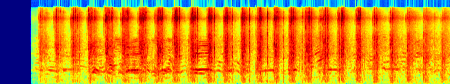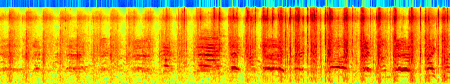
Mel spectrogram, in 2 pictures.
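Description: A squad of navy recruits jogging in step in boots, their footfalls making a quick, even beat, while their voices shout a chant together in time.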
